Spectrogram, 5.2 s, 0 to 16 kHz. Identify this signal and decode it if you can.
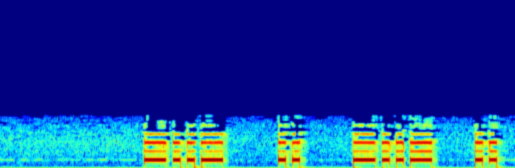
Morse code, heard as a keyed tone, about 17 wpm, 820 Hz. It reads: X I X I
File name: cursos / CURSO DE TELEGRAFIA / Telegrafia - Trilha 13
